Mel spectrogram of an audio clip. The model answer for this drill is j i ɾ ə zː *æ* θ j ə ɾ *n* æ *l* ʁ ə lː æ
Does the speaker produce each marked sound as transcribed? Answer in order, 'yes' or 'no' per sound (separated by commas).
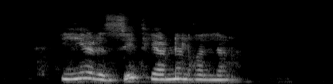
no, yes, yes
